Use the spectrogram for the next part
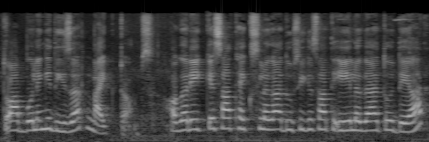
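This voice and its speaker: A woman's voice: on the high side, fairly even intonation, moderate pace, dark tone, a little hiss or hum. A woman teaching a maths class, explaining each step and speaking directly to the students. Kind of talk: classroom lesson mixing Hindi and English.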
